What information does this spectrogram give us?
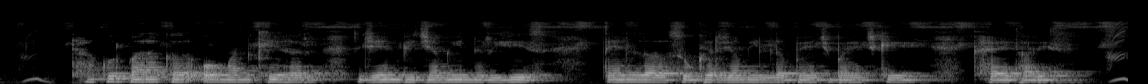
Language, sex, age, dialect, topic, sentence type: Chhattisgarhi, male, 18-24, Northern/Bhandar, banking, statement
